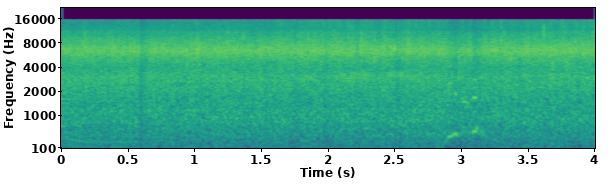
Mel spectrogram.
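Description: Heavy tropical downpour falling on a wet concrete yard and street: a steady, even hiss.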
